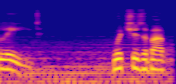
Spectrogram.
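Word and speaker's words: Lead: Pronounced Leed.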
